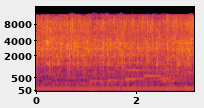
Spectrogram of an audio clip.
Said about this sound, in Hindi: हमें प्याज को धीमी आंच पर भूनना है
